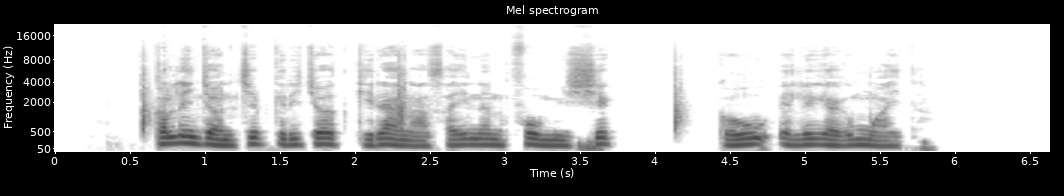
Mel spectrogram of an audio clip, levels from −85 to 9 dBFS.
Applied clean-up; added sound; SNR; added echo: classical method Wiener filter.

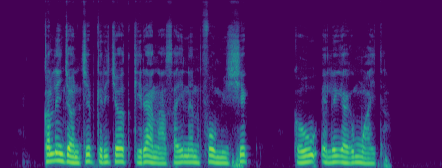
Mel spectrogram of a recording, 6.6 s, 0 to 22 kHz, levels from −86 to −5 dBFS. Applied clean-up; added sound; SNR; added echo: none; none; none; none.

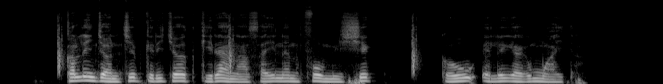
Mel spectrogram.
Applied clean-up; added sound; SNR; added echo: none; Clapping; 18 dB; none.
